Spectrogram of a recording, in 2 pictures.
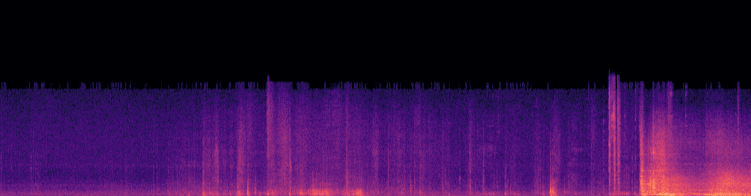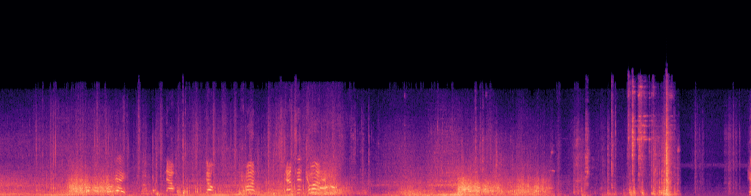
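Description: Pickup truck engine revving with its wheels spinning as it is rocked to get free, together with a man's grunts of effort as he pushes. It starts about halfway through, after a quiet stretch with faint knocks.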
